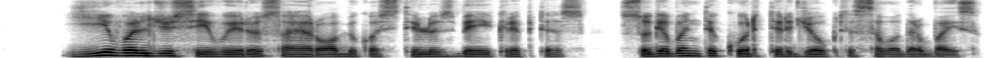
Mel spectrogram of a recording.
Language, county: Lithuanian, Vilnius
